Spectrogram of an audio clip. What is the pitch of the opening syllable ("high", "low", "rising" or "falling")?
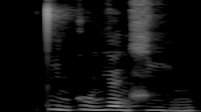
falling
